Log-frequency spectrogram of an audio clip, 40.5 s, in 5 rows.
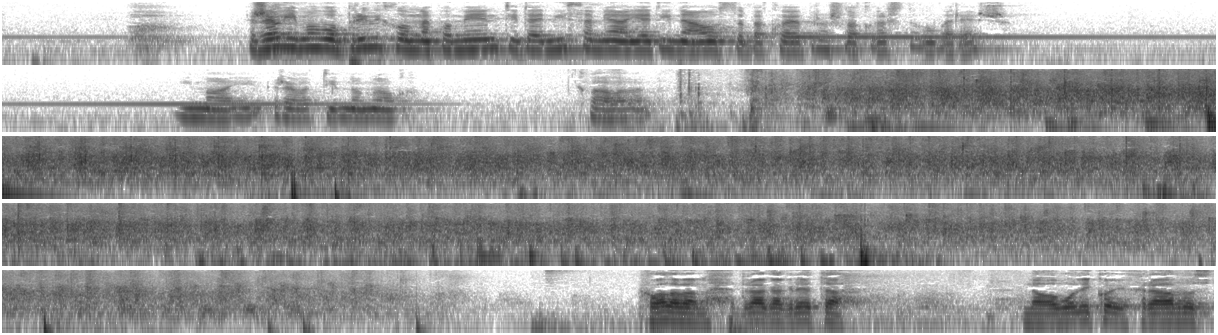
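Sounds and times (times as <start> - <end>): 
speech: 1.6 - 6.8, 9.3 - 10.9, 12.0 - 12.7, 36.7 - 38.2, 39.2 - 40.4
audience applause: 13.1 - 35.5.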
